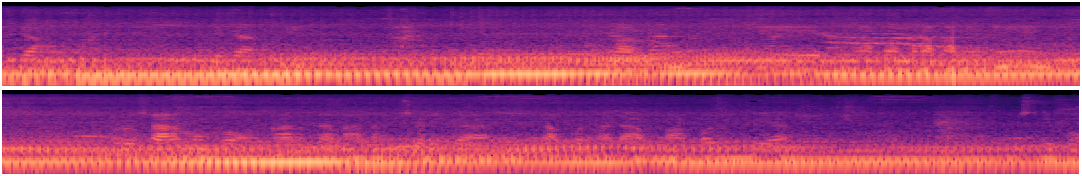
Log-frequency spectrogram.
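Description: Steady low rumble of an idling engine, loud and continuous under a man talking.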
